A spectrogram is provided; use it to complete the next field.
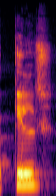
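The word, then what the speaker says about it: kills: ऐसे ही ले लास्ट में है, किल के अंत में ये ले शब्द है, इसलिए यहाँ इसका उच्चारण होगा किल्ज। कब्ज, ये बे है, ये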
